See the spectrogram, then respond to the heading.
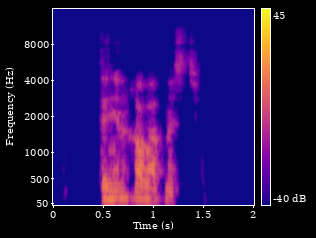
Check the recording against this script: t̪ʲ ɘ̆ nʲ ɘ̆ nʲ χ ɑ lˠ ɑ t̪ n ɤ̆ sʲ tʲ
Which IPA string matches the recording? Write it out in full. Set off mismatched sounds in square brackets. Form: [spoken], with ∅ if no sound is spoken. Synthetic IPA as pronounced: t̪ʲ ɘ̆ nʲ ɘ̆ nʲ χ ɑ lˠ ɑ t̪ n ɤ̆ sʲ tʲ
